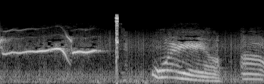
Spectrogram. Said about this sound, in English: Well, a whistle. Yes, but it's a special kind of whistle. Imitates birds. It does. Yes, see, you blow on this end, and it's a meadowlark. Well, I do know. And then you blow on the other end, and you get the whippoorwill.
